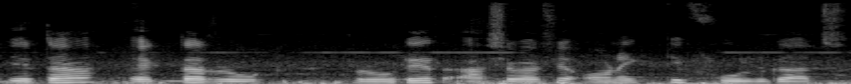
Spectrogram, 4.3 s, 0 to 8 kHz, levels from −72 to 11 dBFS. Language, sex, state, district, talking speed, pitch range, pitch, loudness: Bengali, male, Tripura, West Tripura, 115 wpm, 155-175 Hz, 165 Hz, -18 LUFS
